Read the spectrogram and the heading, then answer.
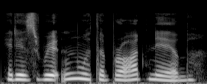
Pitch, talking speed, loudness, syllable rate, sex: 215 Hz, 205 wpm, -15 LUFS, 4.4 syllables/s, female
